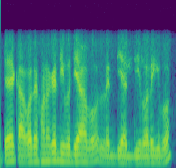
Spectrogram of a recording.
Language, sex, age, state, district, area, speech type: Assamese, male, 18-30, Assam, Charaideo, rural, conversation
